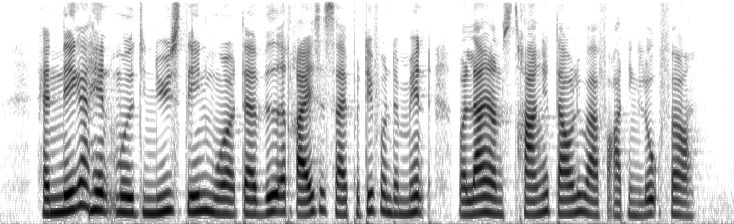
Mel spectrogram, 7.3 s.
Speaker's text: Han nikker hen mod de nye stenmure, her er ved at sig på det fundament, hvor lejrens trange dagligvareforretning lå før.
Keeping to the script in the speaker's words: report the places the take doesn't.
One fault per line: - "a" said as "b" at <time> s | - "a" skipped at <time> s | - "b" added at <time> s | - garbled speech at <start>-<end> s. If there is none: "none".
- "her" said as "der" at 2.3 s
- "rejse" added at 3.0 s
